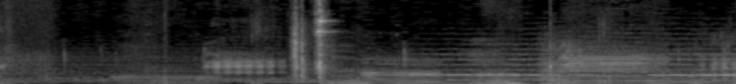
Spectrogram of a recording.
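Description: Several Minecraft sheep bleats overlap against a busy background of tonal sounds and game effects, moderately quiet with no clear talking.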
